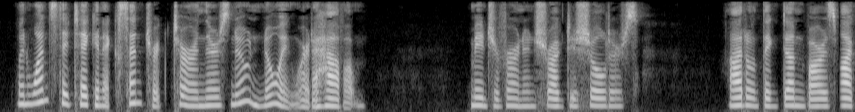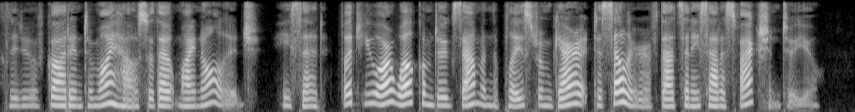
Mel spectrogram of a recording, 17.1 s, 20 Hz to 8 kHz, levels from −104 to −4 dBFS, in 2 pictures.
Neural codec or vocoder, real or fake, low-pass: none; real; 7.2 kHz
